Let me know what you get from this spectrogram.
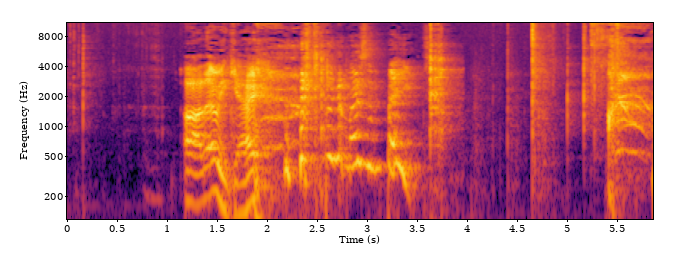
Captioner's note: laughing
